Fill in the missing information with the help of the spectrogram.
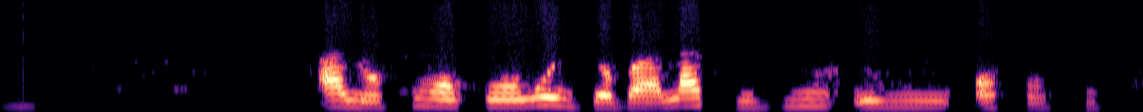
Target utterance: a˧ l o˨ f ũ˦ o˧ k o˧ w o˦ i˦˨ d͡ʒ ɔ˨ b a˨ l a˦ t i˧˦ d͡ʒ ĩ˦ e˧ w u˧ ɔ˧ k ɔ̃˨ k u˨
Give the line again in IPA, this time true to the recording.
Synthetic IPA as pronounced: a˧ l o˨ f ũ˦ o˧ k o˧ w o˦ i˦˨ d͡ʒ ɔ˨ b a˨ l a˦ t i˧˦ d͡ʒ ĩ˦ e˧ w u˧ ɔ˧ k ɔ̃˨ k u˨

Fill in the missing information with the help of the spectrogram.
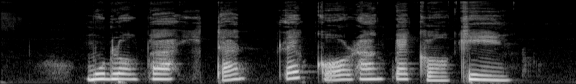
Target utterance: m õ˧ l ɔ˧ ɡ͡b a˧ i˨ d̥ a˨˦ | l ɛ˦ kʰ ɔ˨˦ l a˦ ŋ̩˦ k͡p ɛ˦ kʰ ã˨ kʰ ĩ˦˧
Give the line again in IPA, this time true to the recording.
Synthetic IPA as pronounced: m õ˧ l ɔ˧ ɡ͡b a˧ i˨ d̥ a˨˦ | l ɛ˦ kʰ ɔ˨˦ ɾ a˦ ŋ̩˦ k͡p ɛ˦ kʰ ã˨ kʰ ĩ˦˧

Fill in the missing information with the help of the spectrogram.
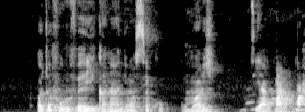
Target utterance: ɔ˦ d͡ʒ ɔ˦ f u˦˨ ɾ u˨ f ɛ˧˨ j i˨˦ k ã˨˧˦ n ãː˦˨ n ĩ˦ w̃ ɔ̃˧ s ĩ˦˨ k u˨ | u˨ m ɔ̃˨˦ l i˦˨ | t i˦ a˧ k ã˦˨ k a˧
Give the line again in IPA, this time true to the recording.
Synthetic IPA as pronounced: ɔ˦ d͡ʒ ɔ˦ f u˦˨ ɾ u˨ f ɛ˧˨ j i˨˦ k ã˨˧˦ n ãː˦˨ n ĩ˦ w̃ ɔ̃˧ s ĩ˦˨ k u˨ | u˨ m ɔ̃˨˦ ɾ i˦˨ | t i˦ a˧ k͡p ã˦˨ k͡p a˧

